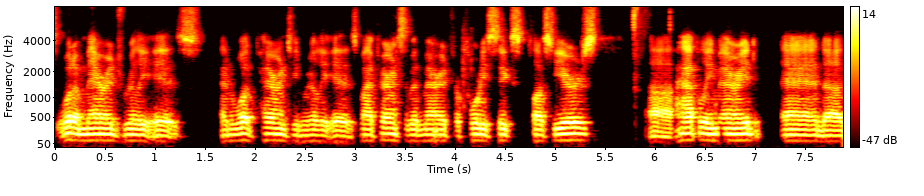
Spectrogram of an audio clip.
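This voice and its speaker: Deep-voiced man in his thirties. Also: mellow. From Maryland, USA. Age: 30s. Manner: earnest, many fillers and restarts. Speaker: podcast guest. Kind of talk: casual interview storytelling.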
